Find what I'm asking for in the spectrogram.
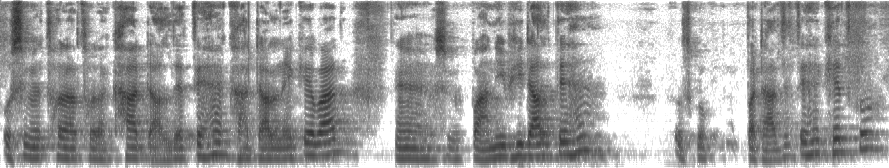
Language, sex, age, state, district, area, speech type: Hindi, male, 60+, Bihar, Samastipur, urban, spontaneous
